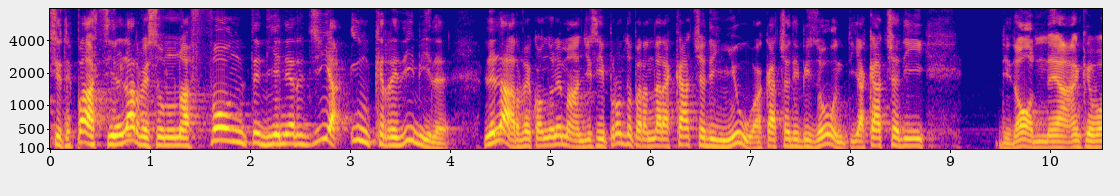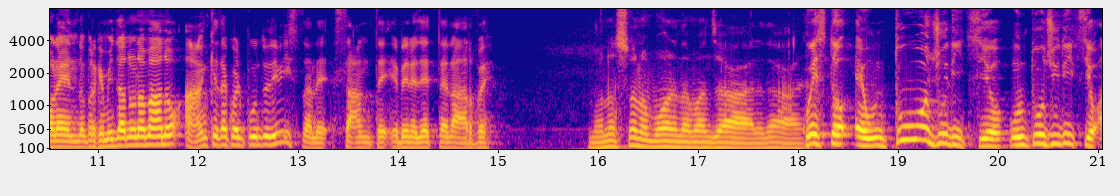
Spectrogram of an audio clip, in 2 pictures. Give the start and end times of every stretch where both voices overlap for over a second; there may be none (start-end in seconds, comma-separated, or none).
none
